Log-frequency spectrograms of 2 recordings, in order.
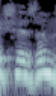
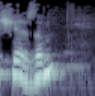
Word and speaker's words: schism: Some people say schism, some pronounce the H, schism. It's correct both ways.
